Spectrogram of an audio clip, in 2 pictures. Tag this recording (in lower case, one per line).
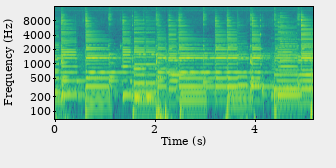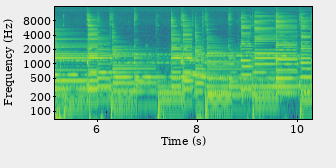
music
